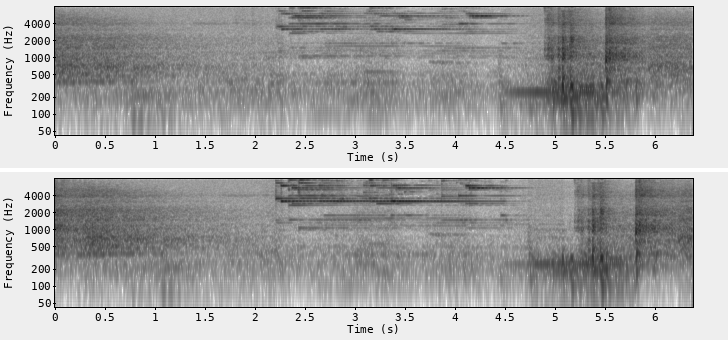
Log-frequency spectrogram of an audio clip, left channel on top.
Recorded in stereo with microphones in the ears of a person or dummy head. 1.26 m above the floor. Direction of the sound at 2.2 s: 60° right (ahead or behind).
